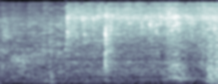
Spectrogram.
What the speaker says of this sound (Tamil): வெங்காயம் போட்டு தாளித்தா கொஞ்சம் வாசமாக இருக்குன்னு சொல்லுவாங்க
